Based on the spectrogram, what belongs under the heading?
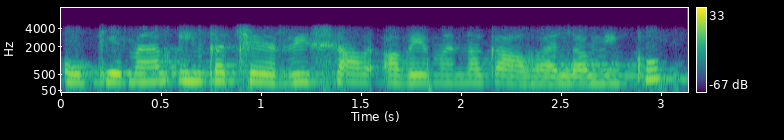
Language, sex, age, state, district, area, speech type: Telugu, female, 18-30, Telangana, Ranga Reddy, urban, conversation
